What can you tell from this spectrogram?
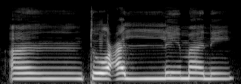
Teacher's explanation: تا حروف الاخفاء میں سے ہے اور اخفاء کا معنی ہے چھپا دینا، تو ہم نون ساکن کو چھپاتے ہوئے اور غنہ کے ساتھ یہ حکم کو ادا کریں گے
